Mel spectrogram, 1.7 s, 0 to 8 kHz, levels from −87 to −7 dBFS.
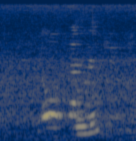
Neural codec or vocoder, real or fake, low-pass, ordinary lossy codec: none; real; 7.2 kHz; none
